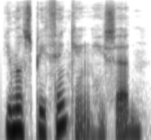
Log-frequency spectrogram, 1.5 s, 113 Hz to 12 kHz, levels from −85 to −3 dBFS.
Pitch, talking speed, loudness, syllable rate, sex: 145 Hz, 235 wpm, -19 LUFS, 5.3 syllables/s, male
